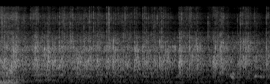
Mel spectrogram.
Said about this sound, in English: Yeah, that's a good place to clap right there. Come on.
